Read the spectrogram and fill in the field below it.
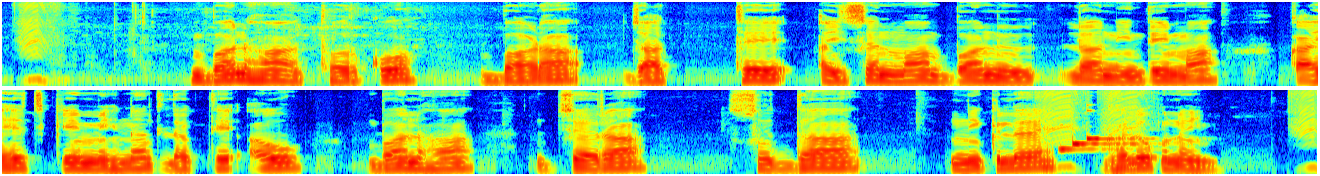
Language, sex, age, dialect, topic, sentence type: Chhattisgarhi, male, 18-24, Western/Budati/Khatahi, agriculture, statement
